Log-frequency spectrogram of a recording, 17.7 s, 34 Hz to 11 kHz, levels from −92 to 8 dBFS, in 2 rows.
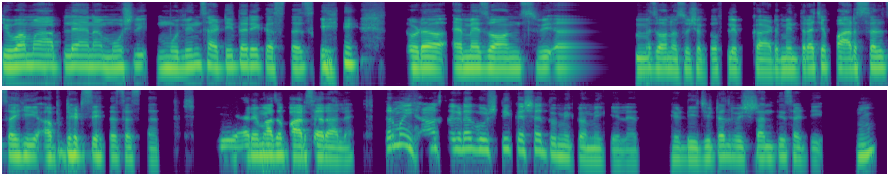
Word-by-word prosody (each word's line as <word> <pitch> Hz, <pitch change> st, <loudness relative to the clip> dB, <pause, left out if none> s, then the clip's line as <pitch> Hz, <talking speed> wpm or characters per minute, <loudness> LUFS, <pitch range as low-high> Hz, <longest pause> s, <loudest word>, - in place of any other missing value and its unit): किंवा 140 Hz, 0 st, +6 dB
मग 150 Hz, 0 st, +2 dB
आपल्या 140 Hz, 0 st, +1 dB
ना 140 Hz, 0 st, 0 dB
मोस्टली 135 Hz, +3 st, -1 dB
मुलींसाठी 135 Hz, +2 st, +1 dB
तर 145 Hz, -1 st, +3 dB
एक 145 Hz, -2 st, +1 dB
असतंच 125 Hz, 0 st, -3 dB
की 135 Hz, -, +3 dB, 0.8 s
थोडं 125 Hz, -1 st, +6 dB, 0.2 s
Amazon, 125 Hz, -1 st, +4 dB
स्वी 125 Hz, -1 st, -2 dB
अ, 125 Hz, -, -1 dB, 0.8 s
Amazon 120 Hz, 0 st, +1 dB
असू 115 Hz, +2 st, -3 dB
शकतो, 110 Hz, -1 st, -3 dB
Flipkart, 110 Hz, -1 st, -1 dB
मिंत्राचे 120 Hz, +3 st, +1 dB
पार्सलचंही 125 Hz, +1 st, +2 dB, 0.2 s
अपडेट्स 135 Hz, 0 st, 0 dB
येतच 120 Hz, -1 st, -2 dB
असतात, 110 Hz, -3 st, -8 dB, 0.3 s
की 120 Hz, 0 st, -6 dB
अरे 130 Hz, +1 st, +3 dB
माझं 130 Hz, +1 st, +5 dB
पार्सल 120 Hz, 0 st, +5 dB
आलंय. 105 Hz, -1 st, -1 dB, 0.4 s
तर 215 Hz, -, +2 dB
मग 260 Hz, +1 st, 0 dB
ह्या 195 Hz, -2 st, -2 dB
सगळ्या 195 Hz, 0 st, -1 dB
गोष्टी 185 Hz, +2 st, -2 dB
कशा 175 Hz, 0 st, +1 dB
तुम्ही 125 Hz, -4 st, -2 dB
कमी 100 Hz, -2 st, -2 dB
केल्या, 90 Hz, -1 st, -10 dB, 0.4 s
हे 110 Hz, -, -4 dB
डिजिटल 115 Hz, +3 st, -2 dB
विश्रांतीसाठी, 115 Hz, -2 st, -4 dB, 0.4 s
हं? 135 Hz, +6 st, +1 dB
125 Hz, 140 wpm, -22 LUFS, 115-140 Hz, 0.8 s, किंवा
